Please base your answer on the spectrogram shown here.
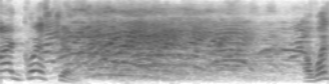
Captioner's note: audience shouting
